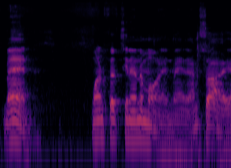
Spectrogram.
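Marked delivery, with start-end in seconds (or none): none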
